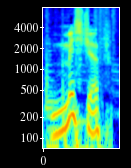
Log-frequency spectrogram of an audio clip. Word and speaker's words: MSCHF: All right, according to the New York Post, there's a Brooklyn artist named Mischief, but it's spelled all caps M-S-C-H-F.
